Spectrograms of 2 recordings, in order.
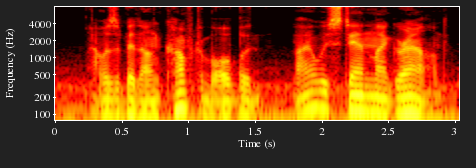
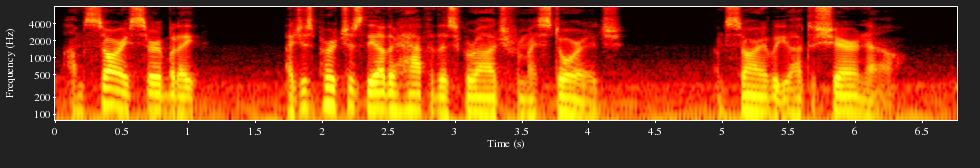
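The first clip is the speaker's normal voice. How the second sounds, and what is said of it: Very polite tone. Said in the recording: “In a very polite voice,”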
